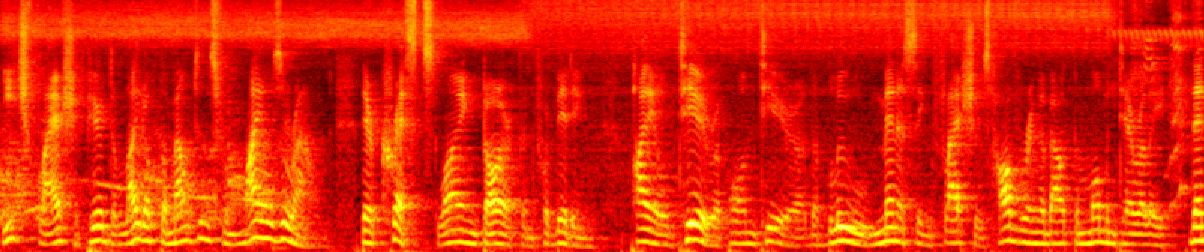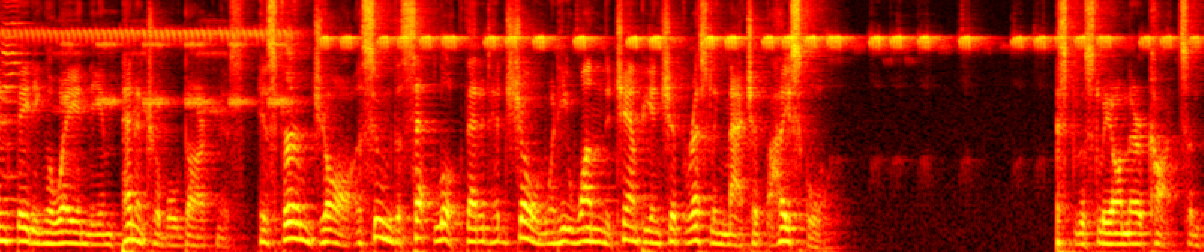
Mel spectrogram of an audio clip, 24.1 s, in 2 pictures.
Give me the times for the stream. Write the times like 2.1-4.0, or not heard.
not heard.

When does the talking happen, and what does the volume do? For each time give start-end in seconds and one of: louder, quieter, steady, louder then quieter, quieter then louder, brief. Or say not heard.
0.0-20.4 steady
22.6-24.0 brief.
